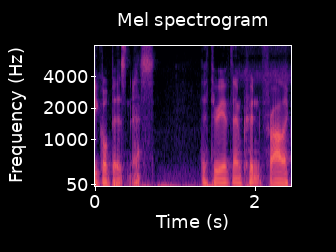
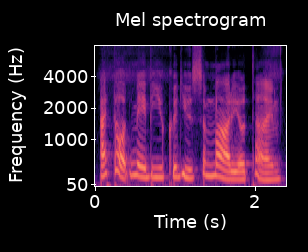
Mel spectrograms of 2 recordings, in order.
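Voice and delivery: Mario voice; 4 dB louder than usual. Acted. Mario voiced in read story.

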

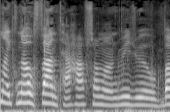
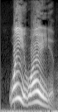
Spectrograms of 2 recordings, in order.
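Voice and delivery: plain reading voice

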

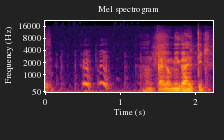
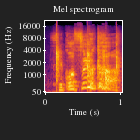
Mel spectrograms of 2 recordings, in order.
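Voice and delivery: mock indignant shout; 10 semitones higher, 7 dB louder than usual. Mother watching dice suspiciously.

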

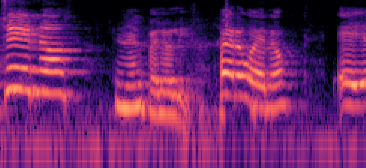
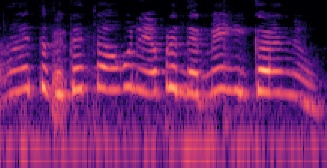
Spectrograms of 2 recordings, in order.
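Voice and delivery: high mocking voice; teasing Venezuelan relative; 8 semitones higher than usual. Venezuelan friends mocking her Mexican speech, high teasing voice. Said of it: "en Venezuela".

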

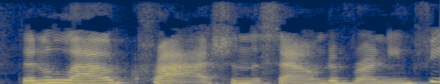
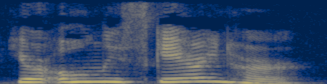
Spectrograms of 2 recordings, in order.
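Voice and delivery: higher-pitched earnest plea; imploring; 7 semitones higher than usual. A narrator's reading. Jane protecting her frightened cat from the crowd, imploring. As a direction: plead on the animal's behalf. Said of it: "implored Jane".

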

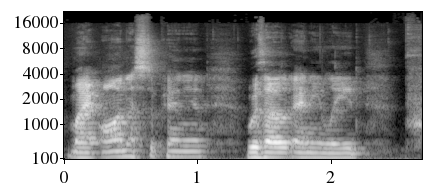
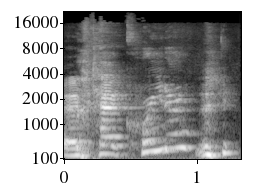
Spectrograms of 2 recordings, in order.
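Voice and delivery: goofy character voice; 9 semitones higher, slower than usual. Acted. Mock-confused character.

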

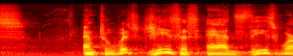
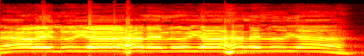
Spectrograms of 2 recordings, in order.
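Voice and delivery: loud, high, drawn-out hallelujahs; drowning out worship; 10 semitones higher, 12 dB louder than usual. Acted. Congregation answering God's instructions with praise, loud drawn-out mock-worship shouting. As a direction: shout praise over someone to avoid listening. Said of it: "And we say".

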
